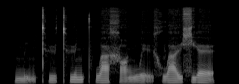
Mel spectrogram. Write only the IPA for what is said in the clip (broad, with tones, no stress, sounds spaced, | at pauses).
m ḭ˨˩ ŋ t̪ʰ y˧˥ t̪ʰ y˥ n pʰ w ä˥˩ x ɑ˧˥ ŋ w ḛ˨˩ ɪ̯ x w a˥ ɪ̯ ɕ j ɛ˥˩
